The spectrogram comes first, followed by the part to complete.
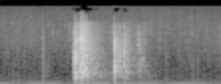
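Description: Two sharp thuds, the second following the first by under half a second, about a second in. They sound over the steady low hum of an old film soundtrack.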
